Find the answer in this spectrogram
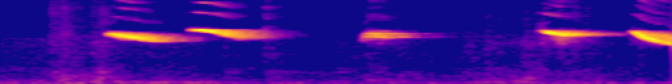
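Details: Sparse fast-style phrase from a green-winged saltator, a handful of bright whistled notes, two close together, then spaced single whistles with a faint low hum underneath.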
